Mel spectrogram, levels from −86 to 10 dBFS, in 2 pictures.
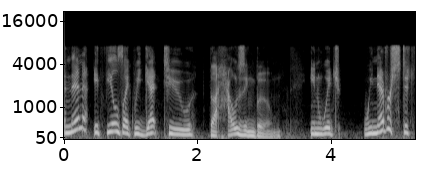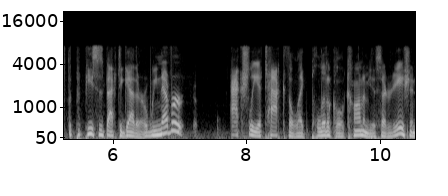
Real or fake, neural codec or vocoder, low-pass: real; none; 7.2 kHz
